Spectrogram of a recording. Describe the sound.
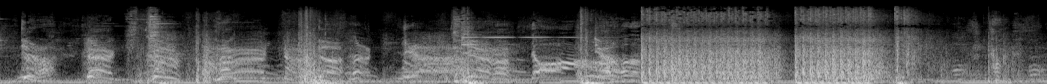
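Gunfire in an audio drama fight scene: repeated bursts of automatic fire and single shots, loud and harsh, mixed with voices, groans and thuds, ending in a dense, sustained volley.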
